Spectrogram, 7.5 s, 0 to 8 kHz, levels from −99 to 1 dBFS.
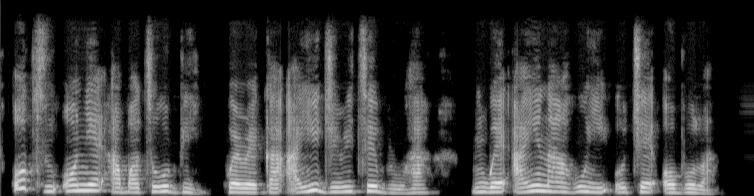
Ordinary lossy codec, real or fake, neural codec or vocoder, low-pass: none; fake; codec, 16 kHz, 4.8 kbps, FACodec; 7.2 kHz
